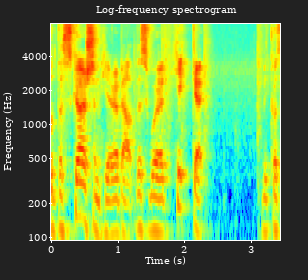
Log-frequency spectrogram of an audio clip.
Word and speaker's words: hic: If you look in the Latin dictionary, the one that's used for writing poetry, you will notice that it has a long syllable, which is given in the Latin poetry dictionaries by a little line over the I.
